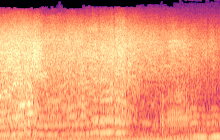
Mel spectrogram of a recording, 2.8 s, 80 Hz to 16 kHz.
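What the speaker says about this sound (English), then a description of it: "the first of the new S4 Delta Lancias, both supercharged and turbocharged" A supercharged and turbocharged Lancia Delta S4 rally car on its World Championship debut roars past at a rally stage, a loud, sustained engine note with rising and falling pitch and a hint of tire noise.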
